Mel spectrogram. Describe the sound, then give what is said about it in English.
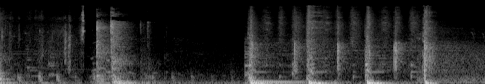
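A door is opened and shut as a woman runs out, with several solid knocks and clatters, a burst of rattling thuds followed by a few sharper bangs, heard alone without any talking. “Gosh golly, she's dressed again and running out the door.”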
